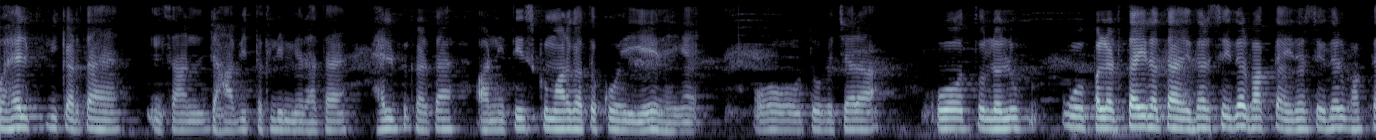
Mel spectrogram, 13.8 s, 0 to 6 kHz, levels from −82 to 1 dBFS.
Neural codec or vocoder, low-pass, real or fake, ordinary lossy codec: none; 5.4 kHz; real; none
